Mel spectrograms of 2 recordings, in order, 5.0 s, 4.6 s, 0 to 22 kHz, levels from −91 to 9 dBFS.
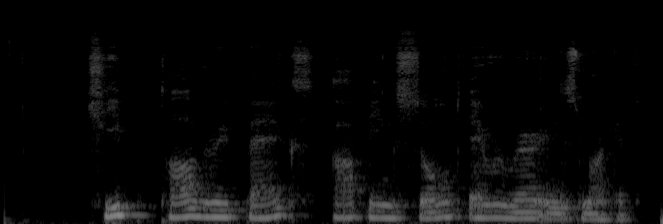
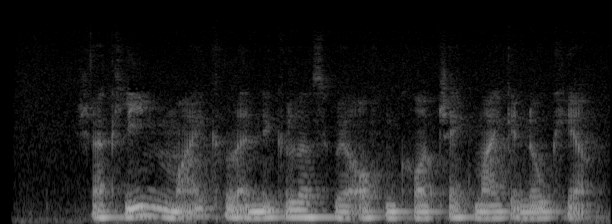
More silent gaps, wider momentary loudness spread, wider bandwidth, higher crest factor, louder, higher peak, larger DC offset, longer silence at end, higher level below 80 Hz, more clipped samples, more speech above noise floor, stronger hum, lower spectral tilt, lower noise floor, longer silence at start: neither; first, 9 LU vs 6 LU; first, 13.5 kHz vs 7.6 kHz; about the same, 18 dB vs 14 dB; second, -54 LUFS vs -32 LUFS; second, -36 dBFS vs -18 dBFS; neither; first, 0.25 s vs 0 s; second, -78 dBFS vs -64 dBFS; neither; about the same, 32 dB vs 32 dB; neither; second, -6 dB/octave vs -9 dB/octave; first, -85 dBFS vs -63 dBFS; second, 0 s vs 0.7 s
